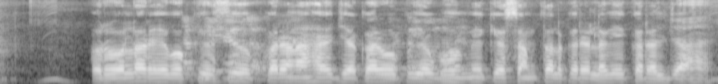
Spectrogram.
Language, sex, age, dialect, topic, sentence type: Magahi, male, 31-35, Southern, agriculture, statement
